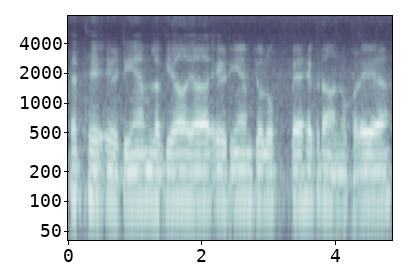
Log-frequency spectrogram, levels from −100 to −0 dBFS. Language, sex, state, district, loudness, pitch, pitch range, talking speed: Punjabi, male, Punjab, Kapurthala, -15 LUFS, 100 Hz, 100-105 Hz, 150 wpm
